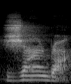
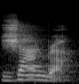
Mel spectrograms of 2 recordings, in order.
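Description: No difference in how they are said.

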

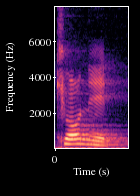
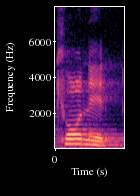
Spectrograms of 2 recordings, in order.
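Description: Both takes have the same delivery.

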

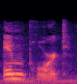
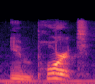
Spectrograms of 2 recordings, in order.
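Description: First: The stress is on the first syllable. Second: The stress is on the second syllable. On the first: "if I emphasize the first one" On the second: "I'm stressing the second one now"

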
